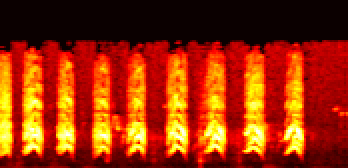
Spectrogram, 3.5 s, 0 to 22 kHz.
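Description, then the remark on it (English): A distressed white-throated thrush, a medium-sized dark gray bird with a white belly, calls as field researchers collect information on it, giving about eight loud, harsh, rasping squawks in a steady, rapid rhythm, with a faint low murmur in the background. “By the time I arrive around 8 o'clock, they're collecting information on an unhappy white-throated thrush, a medium-sized dark gray bird with a white belly.”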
